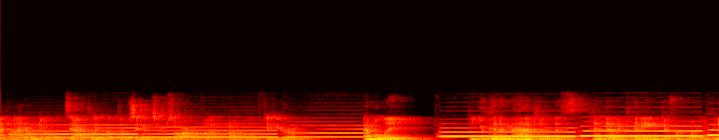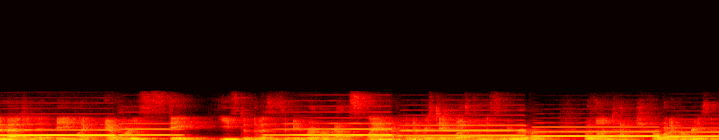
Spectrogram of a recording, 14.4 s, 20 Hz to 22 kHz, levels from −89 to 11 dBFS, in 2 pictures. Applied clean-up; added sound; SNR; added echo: none; Wind instrument, woodwind instrument; -1 dB; reverberation time 0.8 s.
